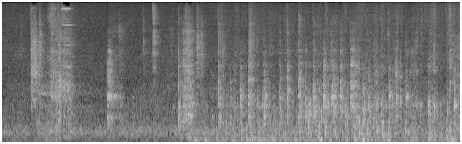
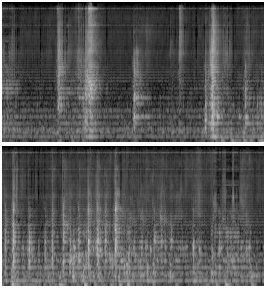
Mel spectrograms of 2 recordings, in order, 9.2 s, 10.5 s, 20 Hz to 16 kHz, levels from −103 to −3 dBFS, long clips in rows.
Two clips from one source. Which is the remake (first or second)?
second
